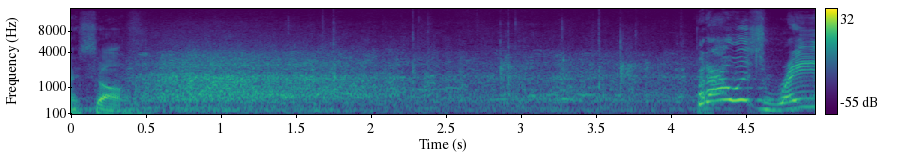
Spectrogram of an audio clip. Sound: audience laughs

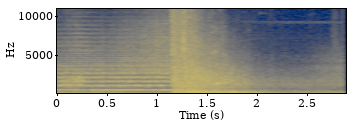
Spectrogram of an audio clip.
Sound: gunshot

